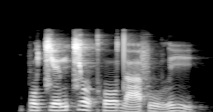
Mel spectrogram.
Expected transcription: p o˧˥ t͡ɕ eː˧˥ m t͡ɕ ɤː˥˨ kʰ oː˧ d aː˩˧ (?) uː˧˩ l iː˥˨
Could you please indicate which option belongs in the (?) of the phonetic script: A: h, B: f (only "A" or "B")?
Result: B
